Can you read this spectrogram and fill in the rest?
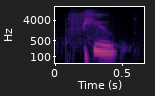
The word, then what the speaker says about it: Pugh: Well, one of the main characters, played by Florence Pugh? Pugh. I don't know how to pronounce that. – Pugh. – Pugh. Florence Pugh.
